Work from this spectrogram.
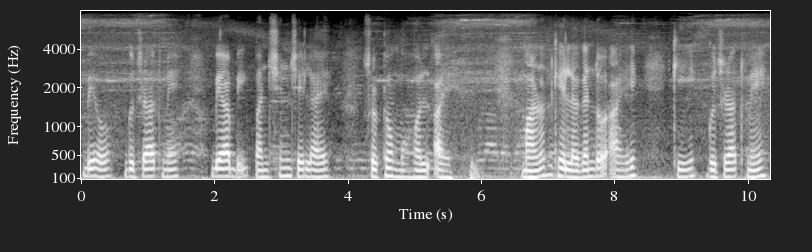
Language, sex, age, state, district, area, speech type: Sindhi, male, 18-30, Gujarat, Kutch, urban, spontaneous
